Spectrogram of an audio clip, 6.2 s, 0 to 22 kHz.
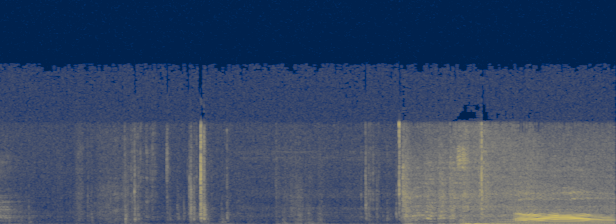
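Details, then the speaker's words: BMW E46 after a DIY automatic-to-manual transmission swap, first start after installation: the starter catches on the first try and the engine settles into a steady, healthy idle. "okay I got that plate in down here so we should be all done let's go start it up oh"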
